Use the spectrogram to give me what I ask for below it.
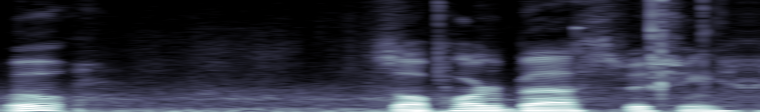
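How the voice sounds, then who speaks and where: A man filming himself bass fishing at a pond, talking casually to himself and his companion as he casts. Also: unhurried. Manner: relaxed, mutters to himself while casting. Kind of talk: casual running commentary. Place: grassy pond bank outdoors. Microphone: body-worn action camera. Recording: outdoor action-cam audio with clear background noise.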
